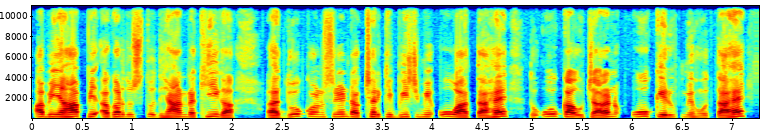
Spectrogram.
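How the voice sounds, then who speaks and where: Guy teaching phonics step by step, high clear voice, keeps asking stuff then answering it himself. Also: fairly even intonation, moderate pace, a little mellow, no room sound, studio quality. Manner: asks questions and answers them himself, checking in often. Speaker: English teacher.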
